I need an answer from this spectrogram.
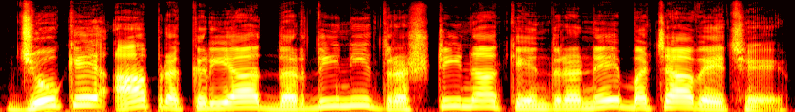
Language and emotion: Gujarati, neutral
